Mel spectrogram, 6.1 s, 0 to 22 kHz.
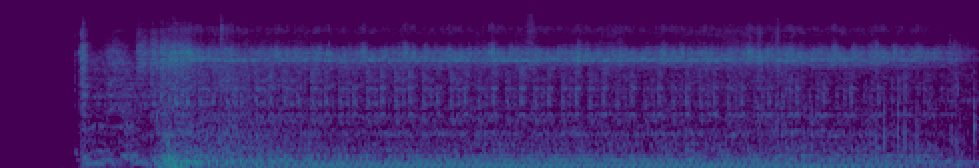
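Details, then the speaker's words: Land Rover Defender 300 Tdi diesel started with the bonnet up, cranking, catching and settling into an even clatter with a thin high squeak from the belt tensioner, a very minor common issue. "you could hear that squeaking from that tensioner again that is a very minor issue especially on these 300 tdi's"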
